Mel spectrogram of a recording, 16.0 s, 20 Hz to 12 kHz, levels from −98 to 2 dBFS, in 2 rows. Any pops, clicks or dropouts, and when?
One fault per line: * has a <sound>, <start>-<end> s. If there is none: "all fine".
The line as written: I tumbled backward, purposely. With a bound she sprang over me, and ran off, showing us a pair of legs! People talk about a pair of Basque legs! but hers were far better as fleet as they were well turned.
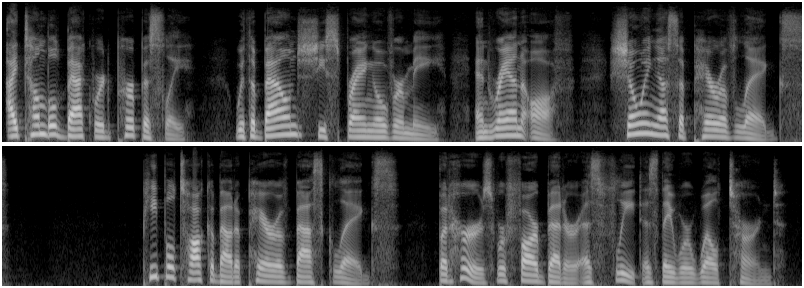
all fine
